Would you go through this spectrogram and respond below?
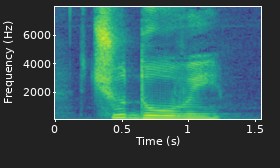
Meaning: wonderful, marvellous, excellent, great
- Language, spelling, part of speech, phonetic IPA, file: Ukrainian, чудовий, adjective, [t͡ʃʊˈdɔʋei̯], Uk-чудовий.ogg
